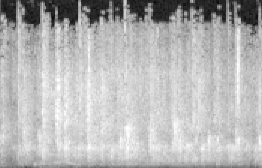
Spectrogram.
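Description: A crowd at a sermon applauds steadily for a few seconds as someone is invited up to play a game, a dense, even wash of many hands clapping at once with no voices standing out.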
